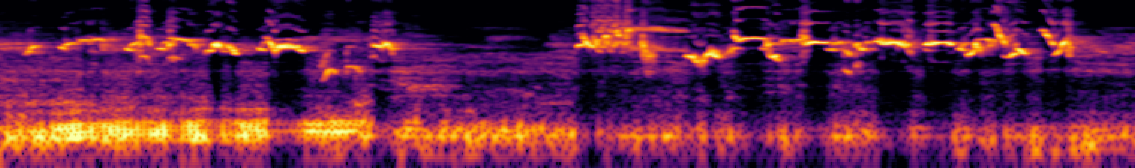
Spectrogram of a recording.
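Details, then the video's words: Rival-seeking fighting Oriental magpie-robin singing ngeplong: busy whistled phrases, a short pause, then loud zigzag whistles and sharp notes, with a steady low hum throughout. "kacer petarung cari lawan//ngeplong-ngeplong"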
